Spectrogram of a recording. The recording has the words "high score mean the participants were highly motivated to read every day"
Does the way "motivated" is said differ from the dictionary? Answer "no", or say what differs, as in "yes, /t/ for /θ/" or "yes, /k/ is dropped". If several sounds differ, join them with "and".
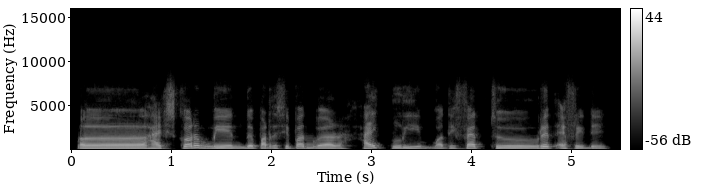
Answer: yes, /f/ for /v/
